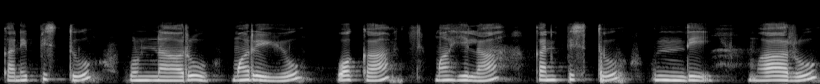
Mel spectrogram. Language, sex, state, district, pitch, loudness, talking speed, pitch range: Telugu, female, Andhra Pradesh, Sri Satya Sai, 200 Hz, -17 LUFS, 65 wpm, 190-220 Hz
